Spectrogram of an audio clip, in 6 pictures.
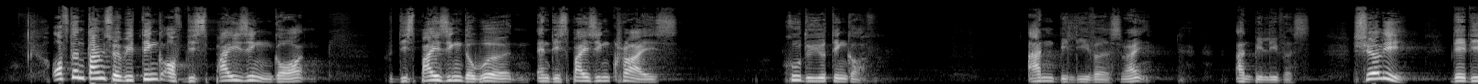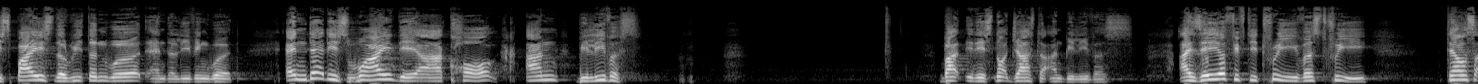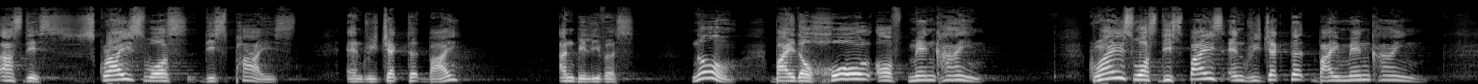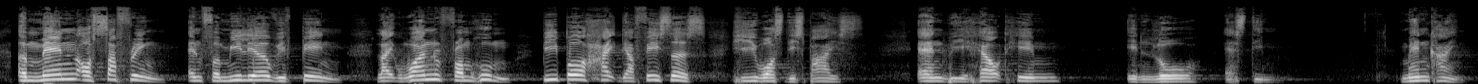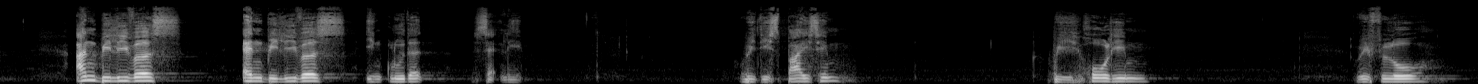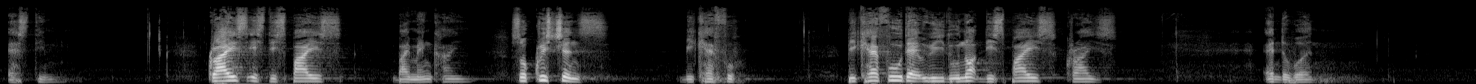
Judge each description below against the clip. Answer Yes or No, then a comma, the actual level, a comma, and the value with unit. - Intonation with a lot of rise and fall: Yes, wide, 6.8 semitones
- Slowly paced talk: Yes, slow, 90 wpm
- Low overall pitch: No, medium, 165 Hz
